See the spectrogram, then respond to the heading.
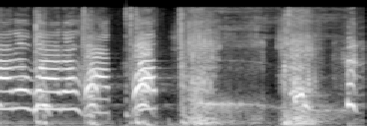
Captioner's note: snore snore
